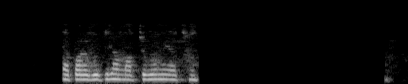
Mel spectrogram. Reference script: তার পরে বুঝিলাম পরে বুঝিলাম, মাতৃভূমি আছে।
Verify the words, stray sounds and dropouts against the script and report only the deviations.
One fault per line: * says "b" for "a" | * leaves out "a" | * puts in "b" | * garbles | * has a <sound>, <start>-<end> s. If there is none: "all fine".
* leaves out "পরে বুঝিলাম"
